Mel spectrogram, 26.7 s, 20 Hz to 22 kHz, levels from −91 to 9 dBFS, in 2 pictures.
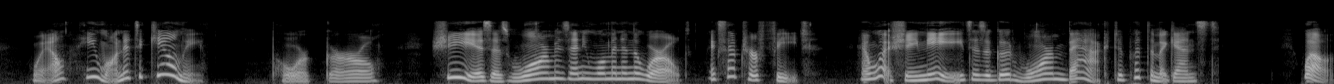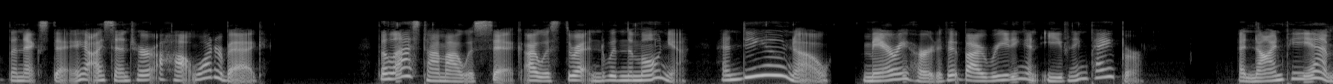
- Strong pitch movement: Yes, wide, 6.7 semitones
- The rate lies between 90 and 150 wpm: No, average, 165 wpm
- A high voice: Yes, high, 225 Hz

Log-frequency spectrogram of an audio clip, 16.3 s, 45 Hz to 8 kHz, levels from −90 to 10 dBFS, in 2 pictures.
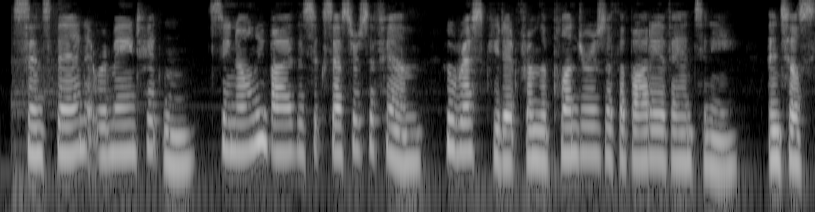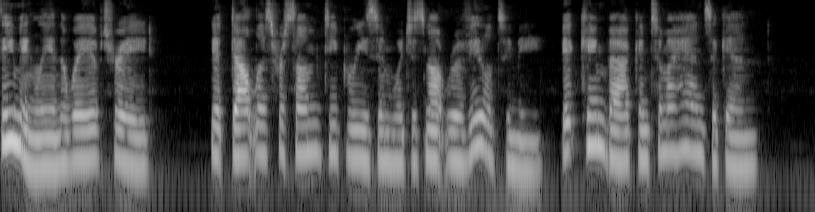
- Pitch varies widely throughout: No, average, 3.7 semitones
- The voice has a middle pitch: Yes, medium, 170 Hz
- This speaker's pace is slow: No, average, 180 wpm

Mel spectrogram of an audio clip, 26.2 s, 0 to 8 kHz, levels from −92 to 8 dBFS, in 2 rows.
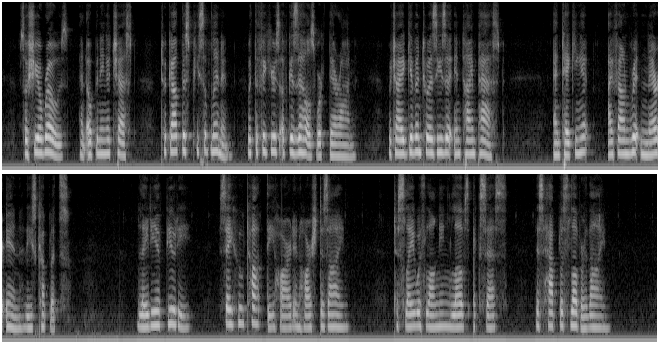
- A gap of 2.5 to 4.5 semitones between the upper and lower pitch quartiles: Yes, average, 3.3 semitones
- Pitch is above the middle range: Yes, high, 195 Hz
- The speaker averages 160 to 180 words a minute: No, slow, 135 wpm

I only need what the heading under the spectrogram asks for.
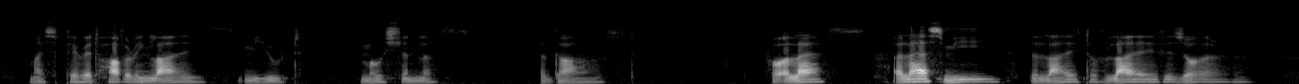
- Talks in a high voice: No, low, 100 Hz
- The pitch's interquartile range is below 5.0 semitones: Yes, average, 2.9 semitones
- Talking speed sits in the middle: No, slow, 85 wpm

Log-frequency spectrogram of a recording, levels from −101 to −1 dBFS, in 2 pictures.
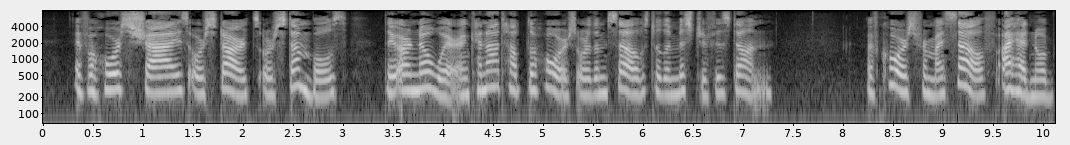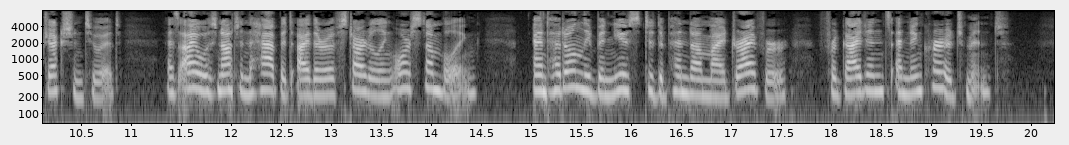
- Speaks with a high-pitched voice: Yes, high, 245 Hz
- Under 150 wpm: No, average, 175 wpm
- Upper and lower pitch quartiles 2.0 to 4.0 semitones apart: Yes, average, 3.1 semitones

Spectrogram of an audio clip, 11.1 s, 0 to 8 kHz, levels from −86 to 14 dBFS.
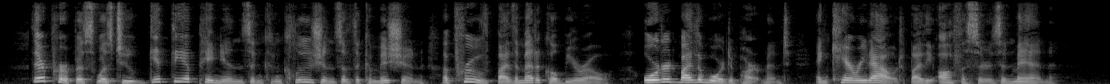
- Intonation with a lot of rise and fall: Yes, wide, 7.1 semitones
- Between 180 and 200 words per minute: No, average, 160 wpm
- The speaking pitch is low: No, medium, 160 Hz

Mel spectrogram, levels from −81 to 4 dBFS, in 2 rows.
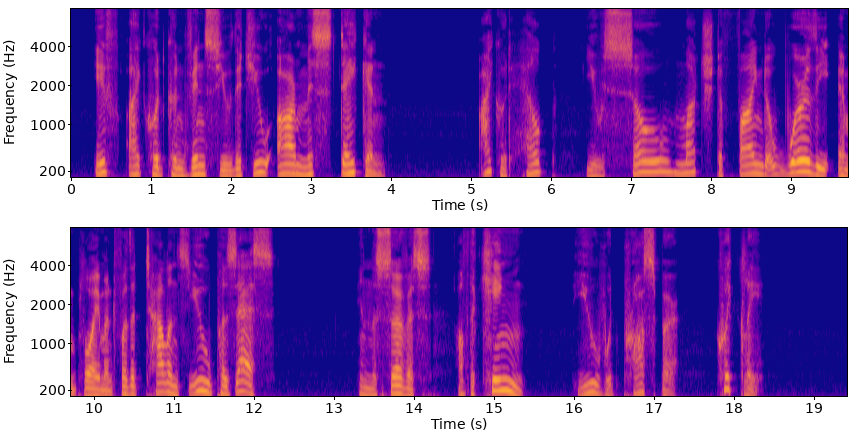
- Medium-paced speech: No, slow, 110 wpm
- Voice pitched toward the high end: No, medium, 145 Hz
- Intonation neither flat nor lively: No, wide, 6.2 semitones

